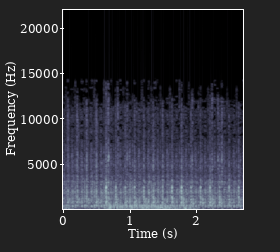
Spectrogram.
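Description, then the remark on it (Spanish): A small Asturian tractor, a 'tractorín' or 'pascualino', runs steadily: a loud, rapid rattling chug with a dense mechanical texture and no pauses. No one speaks over it. “Por ejemplo, sonido de algo muy asturiano. Un tractorín, un pascualino”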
